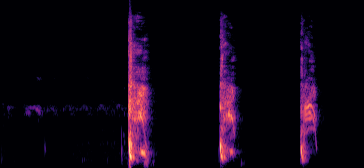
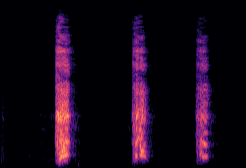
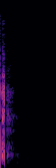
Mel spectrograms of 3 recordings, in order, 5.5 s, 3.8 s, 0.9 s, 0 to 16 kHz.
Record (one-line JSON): {"three_cough_length": "5.5 s", "three_cough_amplitude": 32768, "three_cough_signal_mean_std_ratio": 0.22, "exhalation_length": "3.8 s", "exhalation_amplitude": 27592, "exhalation_signal_mean_std_ratio": 0.28, "cough_length": "0.9 s", "cough_amplitude": 6176, "cough_signal_mean_std_ratio": 0.24, "survey_phase": "beta (2021-08-13 to 2022-03-07)", "age": "65+", "gender": "Male", "wearing_mask": "Yes", "symptom_cough_any": true, "symptom_runny_or_blocked_nose": true, "symptom_shortness_of_breath": true, "symptom_onset": "7 days", "smoker_status": "Ex-smoker", "respiratory_condition_asthma": false, "respiratory_condition_other": false, "recruitment_source": "REACT", "submission_delay": "0 days", "covid_test_result": "Positive", "covid_test_method": "RT-qPCR", "covid_ct_value": 24.0, "covid_ct_gene": "E gene"}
